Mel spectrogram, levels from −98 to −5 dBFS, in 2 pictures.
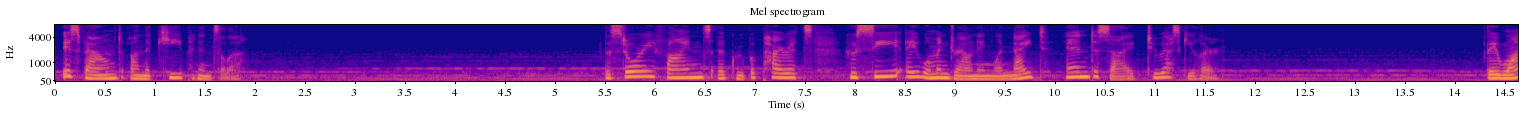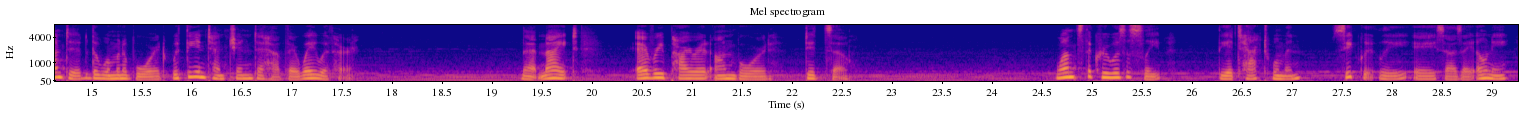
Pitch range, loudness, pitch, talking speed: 130-215 Hz, -34 LUFS, 170 Hz, 120 wpm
